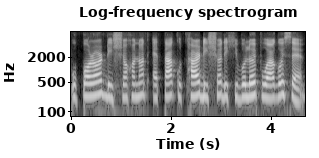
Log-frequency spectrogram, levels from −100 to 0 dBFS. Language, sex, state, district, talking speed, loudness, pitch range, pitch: Assamese, female, Assam, Hailakandi, 100 wpm, -18 LUFS, 220-240 Hz, 230 Hz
